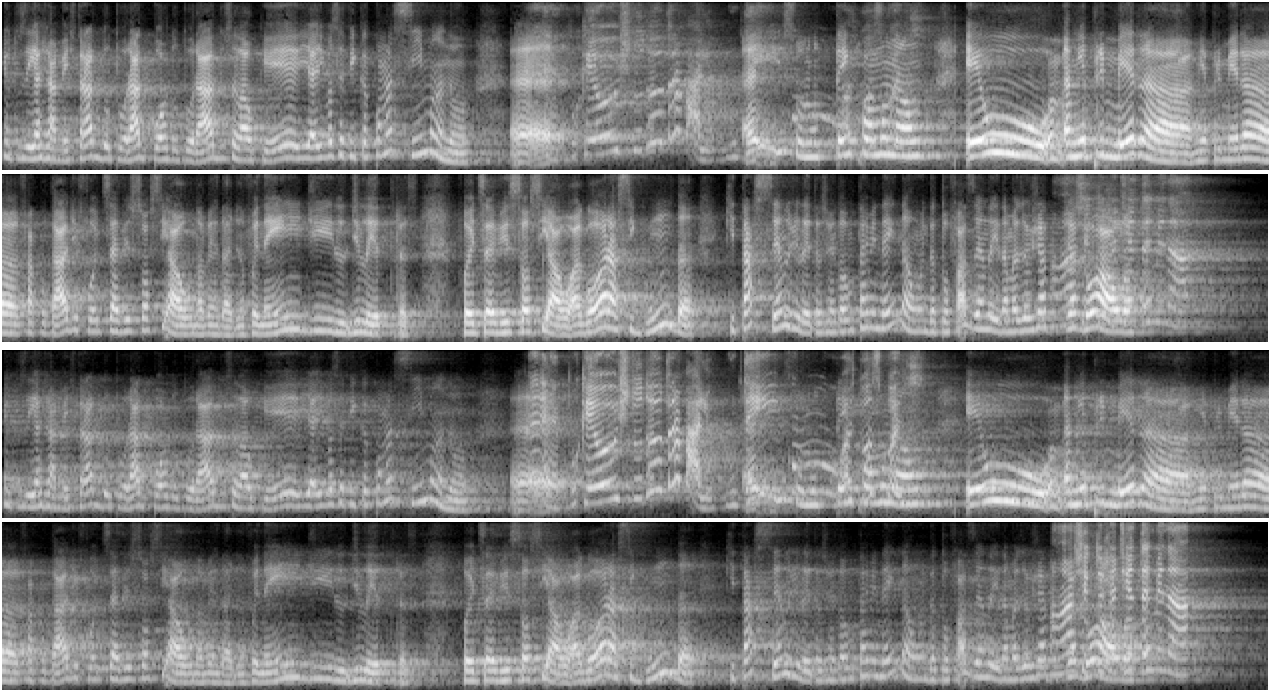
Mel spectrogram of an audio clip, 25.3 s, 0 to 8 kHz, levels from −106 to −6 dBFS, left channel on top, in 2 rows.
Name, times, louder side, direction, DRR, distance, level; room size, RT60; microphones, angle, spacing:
voice 1, 0.0-5.6 7.4-19.6 19.9-24.0, left 5 dB, 50° left, 12 dB, 0.5 m, -20 dB
voice 2, 5.3-9.2 23.1-24.5, right 6 dB, 75° right, 11 dB, 0.6 m, -25 dB
20.0 x 18.0 x 3.1 m, 2.2 s
head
